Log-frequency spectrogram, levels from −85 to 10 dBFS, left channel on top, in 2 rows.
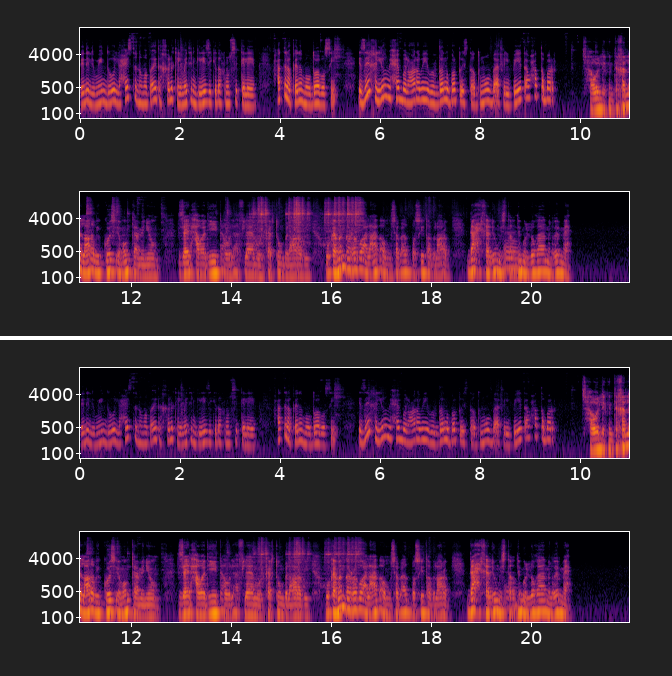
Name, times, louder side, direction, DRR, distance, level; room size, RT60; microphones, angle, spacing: voice 1, 0.0-3.5 3.9-9.5 19.4-19.8, left 6 dB, 75° left, 0.4 m, -28 dB
sound 1, 1.0-1.4 2.0-2.1 3.0-3.2 3.6-3.7 3.9-4.1 4.8-5.3 5.7-6.1 7.8-7.9 8.2-8.4 8.9-9.0 9.7-9.9 10.3-10.4 10.8-11.3 11.6-12.3 12.6-12.7 13.3-13.4 13.7-16.7 17.2-18.1 18.4-18.5 18.9-19.0 19.3-19.5, left 6 dB, 30° left, 1.0 m, -37 dB
voice 2, 10.0-20.8, right 2 dB, 60° right, 1.1 m, -25 dB
4.9 x 2.7 x 2.5 m
head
